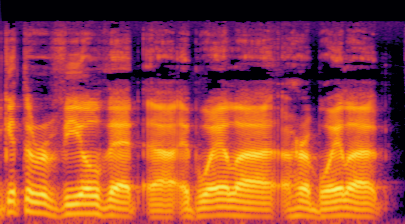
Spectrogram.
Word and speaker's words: abuela: I, for whatever reason, Abuela.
